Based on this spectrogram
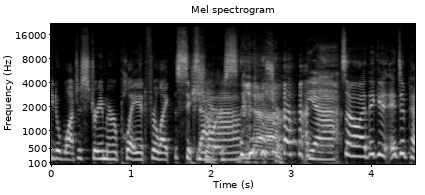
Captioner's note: laughs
